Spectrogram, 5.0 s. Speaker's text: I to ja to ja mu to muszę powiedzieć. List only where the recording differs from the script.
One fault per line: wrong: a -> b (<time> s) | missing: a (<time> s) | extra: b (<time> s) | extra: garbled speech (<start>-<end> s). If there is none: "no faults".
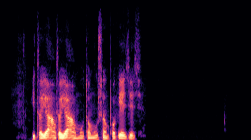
no faults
